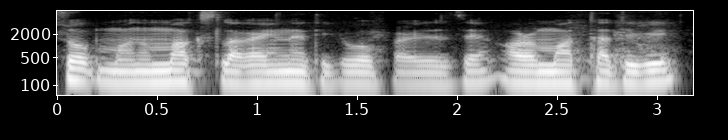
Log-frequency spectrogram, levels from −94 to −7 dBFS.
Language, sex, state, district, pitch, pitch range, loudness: Nagamese, male, Nagaland, Kohima, 110 Hz, 110-115 Hz, -16 LUFS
